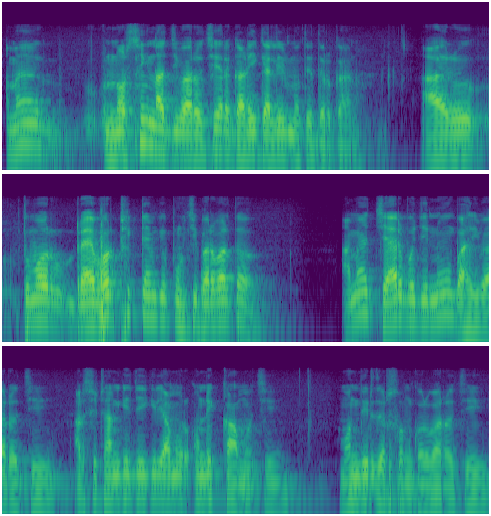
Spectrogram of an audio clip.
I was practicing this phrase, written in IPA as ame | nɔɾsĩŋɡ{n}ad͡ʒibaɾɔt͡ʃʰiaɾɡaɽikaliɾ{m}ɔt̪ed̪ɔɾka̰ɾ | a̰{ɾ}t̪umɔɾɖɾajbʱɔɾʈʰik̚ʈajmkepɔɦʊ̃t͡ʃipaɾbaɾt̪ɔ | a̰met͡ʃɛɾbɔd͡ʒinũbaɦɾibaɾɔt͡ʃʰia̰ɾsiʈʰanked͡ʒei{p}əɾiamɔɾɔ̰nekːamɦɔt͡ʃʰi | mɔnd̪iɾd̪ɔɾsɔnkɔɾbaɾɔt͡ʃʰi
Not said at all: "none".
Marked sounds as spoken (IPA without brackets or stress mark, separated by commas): n, m, ɾ, k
